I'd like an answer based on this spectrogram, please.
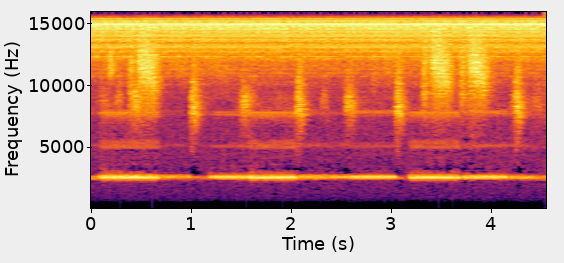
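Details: On a warm summer night in Bulgaria, grass crickets keep up a bright ringing trill broken by brief gaps about every second or so, accompanied by fainter, higher flickering chirps from other crickets nearby.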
